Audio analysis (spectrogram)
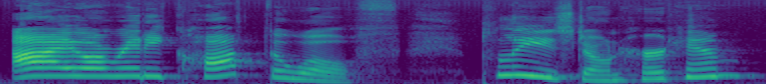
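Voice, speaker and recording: A woman's voice: extremely high pitch, big pitch swings, takes it slowly, voice pushed up, heavily acted. A woman voicing a brave, eager young boy in a children's story, calling out boldly. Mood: urgent. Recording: loud music behind.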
